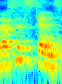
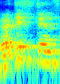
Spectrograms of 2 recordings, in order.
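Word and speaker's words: resistance: शुद्ध प्रोनाउंसिएशन इसका इंग्लिश में करेंगे तो रेसिस्टेंस पढ़ते हैं, रेजिस्टेंस नहीं पढ़ते हैं। क्या पढ़ते हैं, रेसिस्टेंस, सिस पढ़ते हैं, रेसिस्टेंस।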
